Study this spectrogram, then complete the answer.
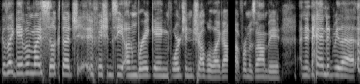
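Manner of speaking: normal talking voice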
